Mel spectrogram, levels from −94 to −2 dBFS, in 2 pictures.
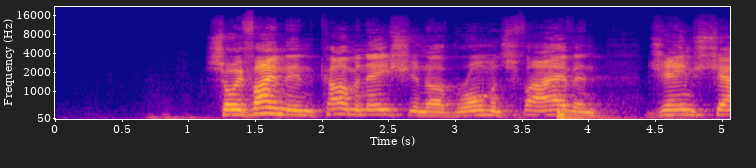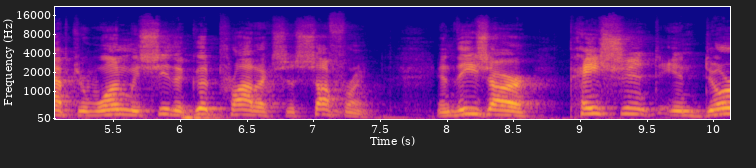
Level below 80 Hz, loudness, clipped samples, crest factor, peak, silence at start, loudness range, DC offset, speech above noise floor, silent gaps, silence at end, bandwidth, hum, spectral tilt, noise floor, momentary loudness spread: -44 dBFS; -24 LUFS; under 0.1%; 24 dB; -2 dBFS; 0.7 s; 5 LU; under 0.1%; 47 dB; none; 0 s; 15.5 kHz; none; -4.5 dB/octave; -71 dBFS; 10 LU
